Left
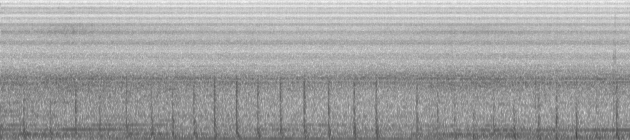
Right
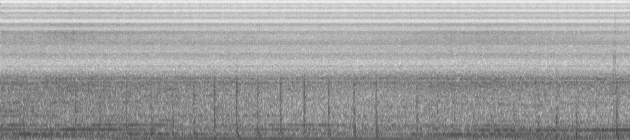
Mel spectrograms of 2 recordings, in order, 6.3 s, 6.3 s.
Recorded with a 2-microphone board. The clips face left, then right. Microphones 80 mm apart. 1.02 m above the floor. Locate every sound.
0.0 s a lawn mower: 25° right (ahead or behind)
